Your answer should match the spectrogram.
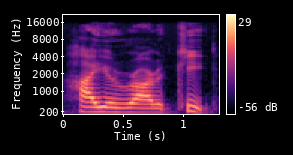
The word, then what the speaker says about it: hierarchy: You stress here on the first syllable. And like epitome, this also has four parts, okay? And you stress on the first part. And the first part is, hi, yes.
